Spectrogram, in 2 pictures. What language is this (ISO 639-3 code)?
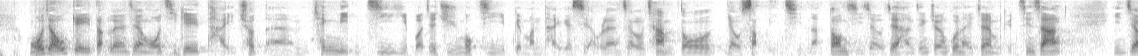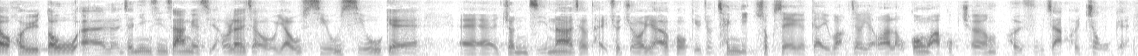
yue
